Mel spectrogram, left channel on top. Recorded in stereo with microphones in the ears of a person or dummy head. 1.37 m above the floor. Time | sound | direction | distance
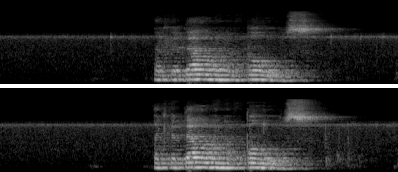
1.5 | a woman speaking | 50° right (ahead or behind) | 0.7 m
